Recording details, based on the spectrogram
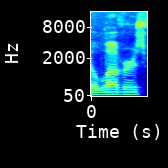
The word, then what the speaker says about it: LVRS: So Lovers, for those of you listening, is spelled LVRS.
